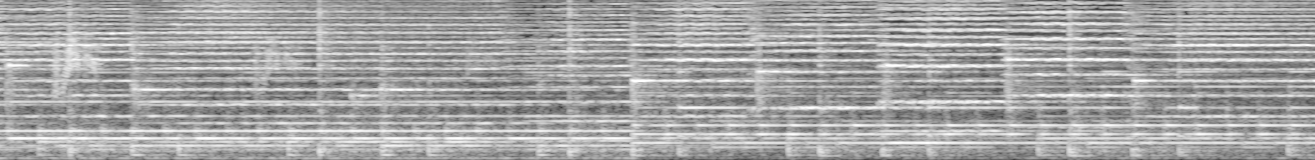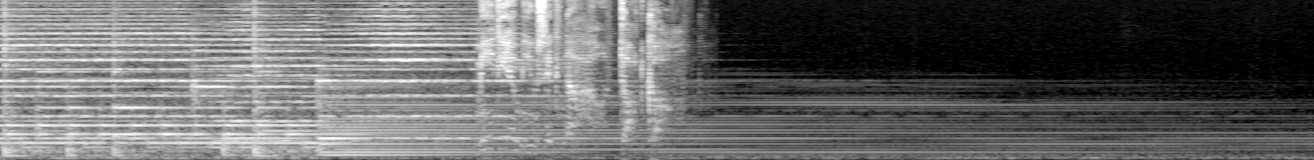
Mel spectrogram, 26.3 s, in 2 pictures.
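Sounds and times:
violin: 0.0s - 19.0s.

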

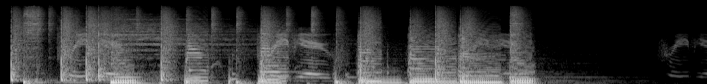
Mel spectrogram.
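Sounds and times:
funky strut stinger: 1.1s - 5.4s.

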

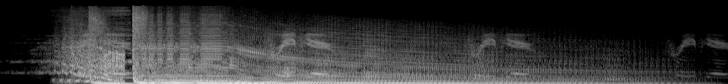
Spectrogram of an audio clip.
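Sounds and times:
destroyed stinger: 0.7s - 6.9s.

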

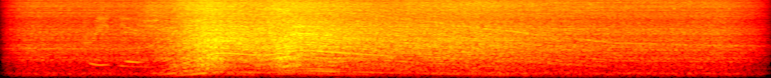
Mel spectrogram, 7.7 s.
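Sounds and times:
Mercury Sable engine high double rev: 1.2s - 7.3s.

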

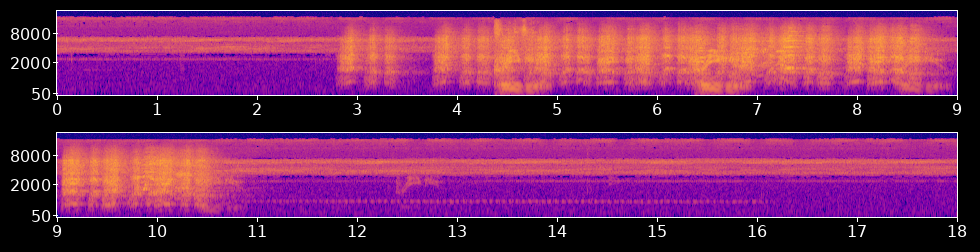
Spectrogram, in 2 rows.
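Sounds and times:
steady high insect hum: 0.0s - 17.9s
jungle birds giving harsh squawks: 2.8s - 10.8s
speech: 4.4s - 5.1s, 6.4s - 7.0s.

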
